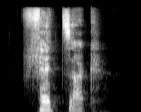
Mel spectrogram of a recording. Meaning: fatso
- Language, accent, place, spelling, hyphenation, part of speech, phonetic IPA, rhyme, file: German, Germany, Berlin, Fettsack, Fett‧sack, noun, [ˈfɛtˌzak], -ak, De-Fettsack.ogg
